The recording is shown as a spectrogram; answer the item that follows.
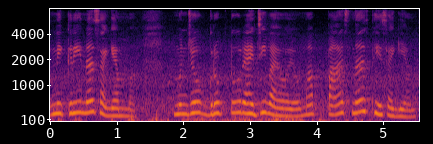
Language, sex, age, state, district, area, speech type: Sindhi, female, 18-30, Gujarat, Surat, urban, spontaneous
